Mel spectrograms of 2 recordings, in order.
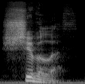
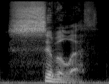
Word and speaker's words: Shibboleth: language they would say sibileth they didn't pronounce the sh properly because of their dialect so they use this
